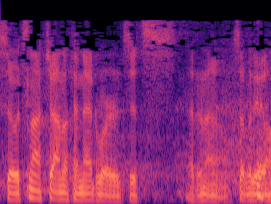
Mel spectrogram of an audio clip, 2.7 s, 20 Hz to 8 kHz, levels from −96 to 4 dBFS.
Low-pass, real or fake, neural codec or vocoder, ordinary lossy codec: 7.2 kHz; fake; autoencoder, 48 kHz, 128 numbers a frame, DAC-VAE, trained on Japanese speech; MP3, 24 kbps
